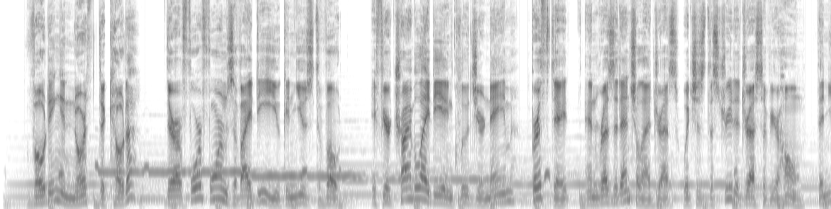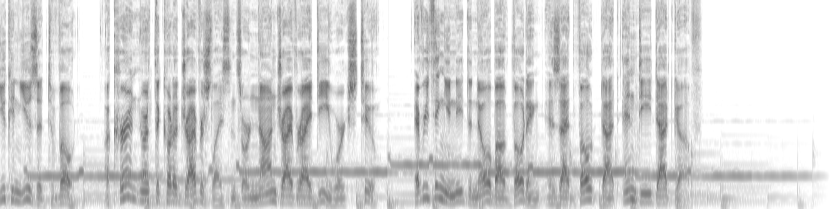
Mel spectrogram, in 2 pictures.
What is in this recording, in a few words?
Tribal Radio PSA; Voter ID Campaign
